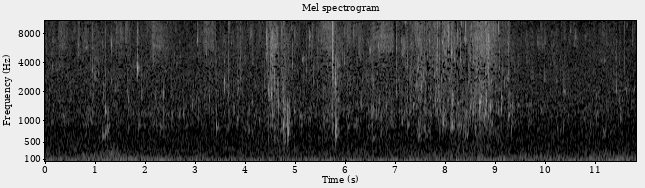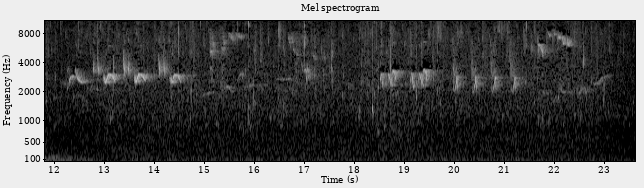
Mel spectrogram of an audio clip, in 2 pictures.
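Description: Faint trickling, dripping water with scattered small clicks. From about halfway a bird calls in several runs of short, high chirps.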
